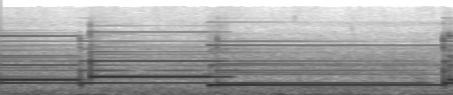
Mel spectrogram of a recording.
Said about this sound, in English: This is JR, right? Yeah, this is at train stations. It's actually the chime to help blind people find the stairs.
